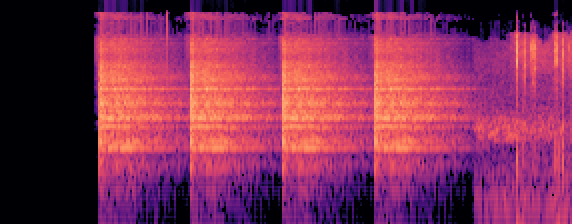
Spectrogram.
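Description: Footsteps clang on metal ladder rungs, ringing briefly.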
